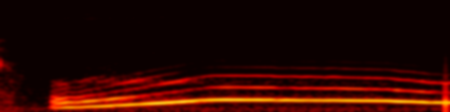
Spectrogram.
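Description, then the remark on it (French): A single wolf howl, caught from an evening Genevoix broadcast, starting low and sliding upward into a long, steady, clear note that eases slightly downward near the end, heard alone. “Il y avait une phrase d'un loup.”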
